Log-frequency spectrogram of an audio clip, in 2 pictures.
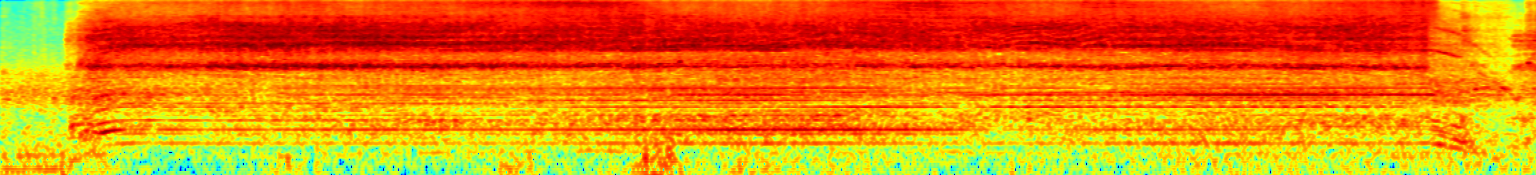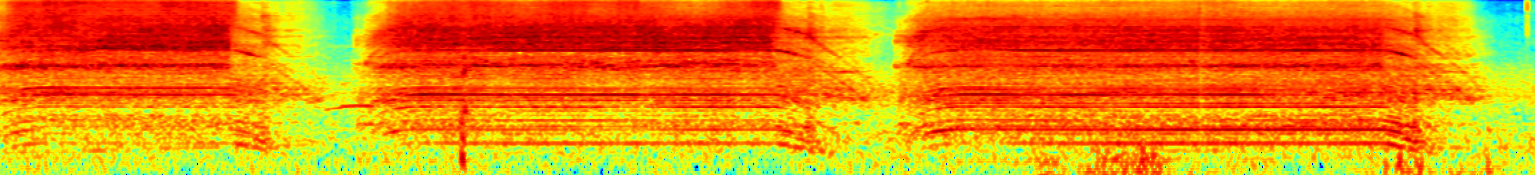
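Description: Pressure washer running a foam cannon: a steady motor-and-pump whine under the hiss of the spray. It stops three times, about halfway through, about two-thirds through and near the end, its pitch sliding down as it spins down, then starts up again.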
